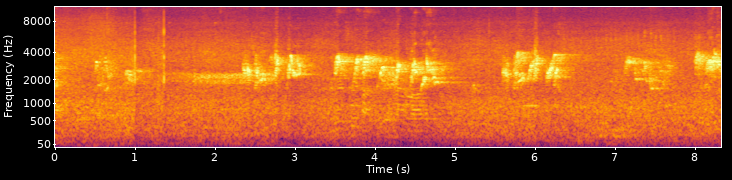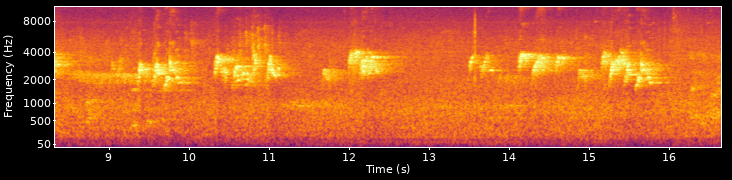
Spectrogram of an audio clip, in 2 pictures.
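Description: Caged red-whiskered bulbul singing: short, clear phrases, one every second or so, kept up without a break.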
